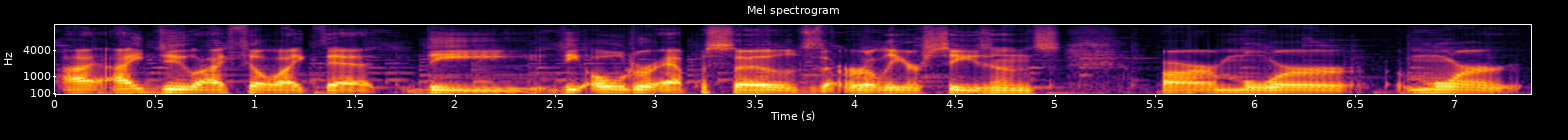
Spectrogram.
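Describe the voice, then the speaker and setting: A man's voice: medium pitch, flat delivery, takes it slowly. A man from West Virginia, an actor, answering interview questions at a fan convention in a rambling way full of "you know" fillers and restarts. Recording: music loud behind the voice. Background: music playing.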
